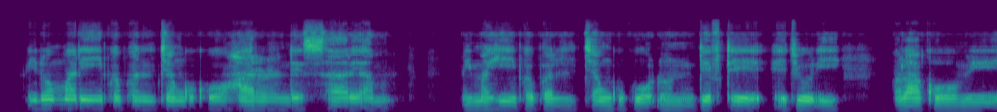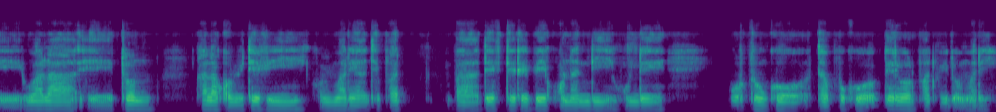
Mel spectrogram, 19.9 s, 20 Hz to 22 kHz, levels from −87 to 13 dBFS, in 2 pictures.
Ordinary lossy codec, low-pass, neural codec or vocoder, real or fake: none; none; none; real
